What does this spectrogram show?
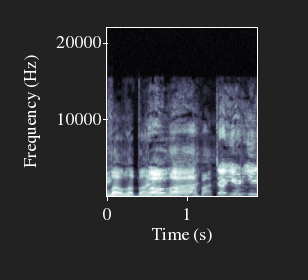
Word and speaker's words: Lola Bunny: Lula Bunny? Lola Bunny. Lola Don't you said her name wrong to try to be like you're not Oh, obsessed.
